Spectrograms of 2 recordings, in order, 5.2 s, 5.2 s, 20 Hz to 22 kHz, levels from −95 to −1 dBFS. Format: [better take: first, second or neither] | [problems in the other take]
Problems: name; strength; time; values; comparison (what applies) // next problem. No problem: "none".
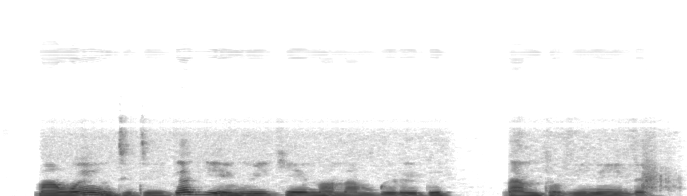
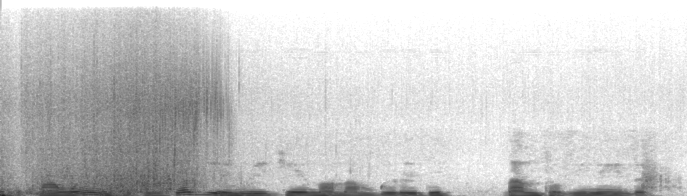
first | background sound (Splash, splatter); 7 dB below the speech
